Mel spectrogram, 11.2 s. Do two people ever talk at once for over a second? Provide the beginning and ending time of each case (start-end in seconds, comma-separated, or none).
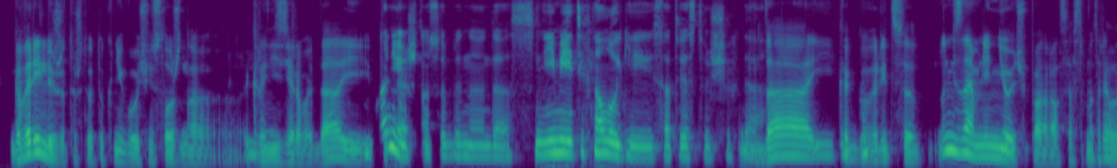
none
